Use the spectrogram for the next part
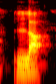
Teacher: நாக்கோட நுனி வந்து மேல இருக்கிற அன்னத்தோட நுனியை வந்து டச் பண்ணும் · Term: வகர லகரம்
